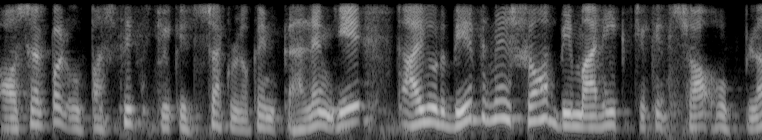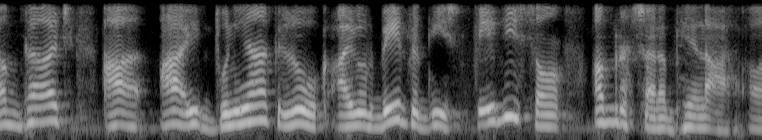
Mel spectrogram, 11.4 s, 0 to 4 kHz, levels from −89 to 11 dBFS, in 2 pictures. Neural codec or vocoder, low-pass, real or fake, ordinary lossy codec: codec, 16 kHz, 2 kbps, X-Codec, HuBERT features, trained on general audio; 3.6 kHz; fake; none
